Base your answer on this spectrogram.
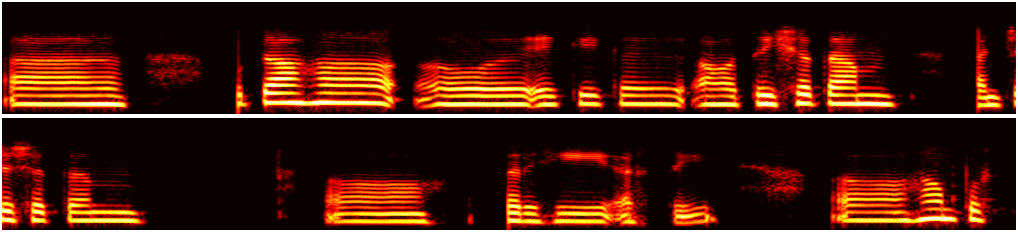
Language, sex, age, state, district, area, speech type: Sanskrit, female, 30-45, Karnataka, Bangalore Urban, urban, conversation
